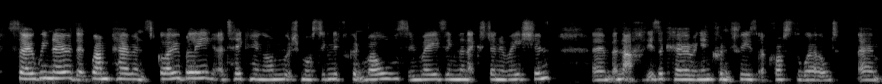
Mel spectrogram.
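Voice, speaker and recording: Croaky lady giving a zoom talk, kinda high voice, lots of ums, dry close sound. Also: no echo, low-quality recording. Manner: conversational lecturing with frequent "um" fillers. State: hoarse, croaky voice. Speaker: invited academic speaker. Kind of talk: conference presentation over video call. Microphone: video call.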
